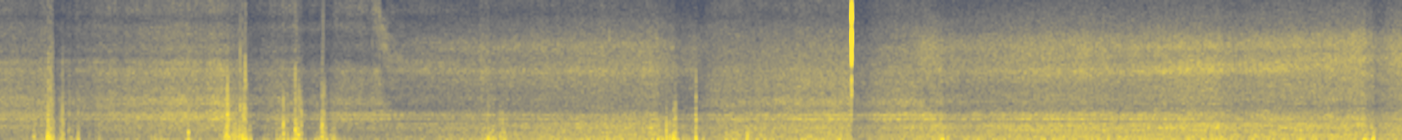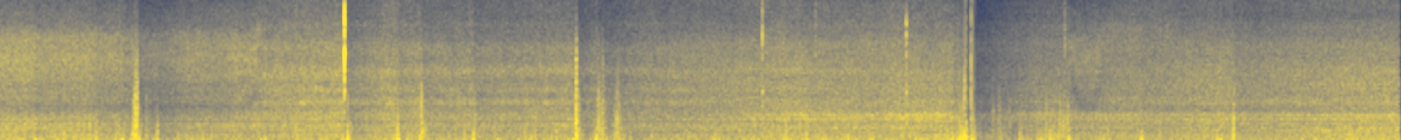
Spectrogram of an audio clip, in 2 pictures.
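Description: Steady rumble and hum of the Interislander ferry's engines and machinery under way, with wind gusting on the microphone and a few sharp clicks.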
